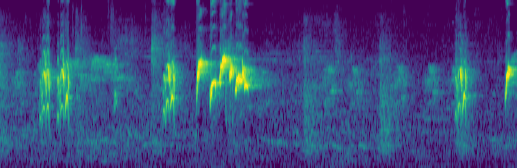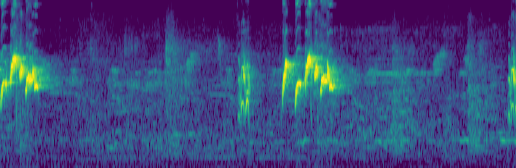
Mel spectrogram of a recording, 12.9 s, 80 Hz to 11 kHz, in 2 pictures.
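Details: Red-whiskered bulbul singing in the morning, a competition-training recording: short bright whistled phrases of rapid warbling notes around 2–4k, bursts repeated roughly every four seconds with quiet pauses and faint chirps between.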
